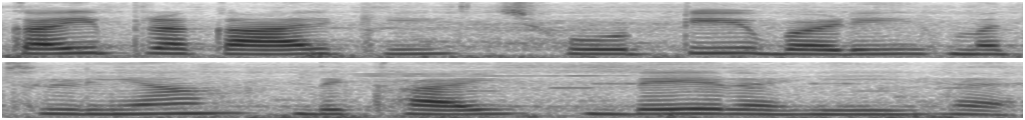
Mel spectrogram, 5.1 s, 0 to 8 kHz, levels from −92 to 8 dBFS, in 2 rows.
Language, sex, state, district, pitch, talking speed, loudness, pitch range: Hindi, female, Madhya Pradesh, Dhar, 235 Hz, 115 wpm, -19 LUFS, 225-250 Hz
